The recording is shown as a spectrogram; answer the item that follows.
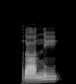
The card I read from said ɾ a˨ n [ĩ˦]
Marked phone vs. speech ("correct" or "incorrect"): incorrect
